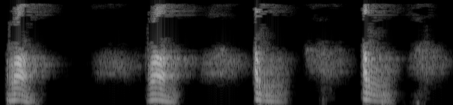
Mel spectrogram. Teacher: Jadi ra memiliki sifat terkik. Terkik atau takrir. Takrir bergetar. Tapi getarnya jangan berlebihan.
